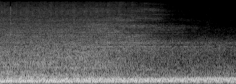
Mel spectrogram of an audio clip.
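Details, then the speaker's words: 2003 Ford F-150, 4.6 V8, that would not crank; after jumping the starter solenoid's two terminals it cranks and starts, settling into a steady, even low rumble with no knocks or misses, running normally. "So, just uh there you go. Cranks up and runs."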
